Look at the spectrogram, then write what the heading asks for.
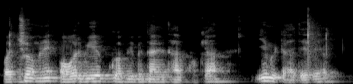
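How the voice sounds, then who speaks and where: A hoarse man teaching math to school students at a board, repeating steps and asking questions that he answers himself. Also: medium pitch, a little fast, mellow, muffled recording. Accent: Hindi.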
